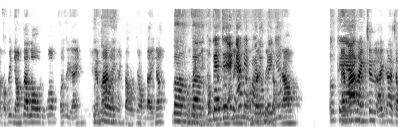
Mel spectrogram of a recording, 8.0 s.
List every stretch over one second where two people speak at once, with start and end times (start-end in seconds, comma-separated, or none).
3.4-5.6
